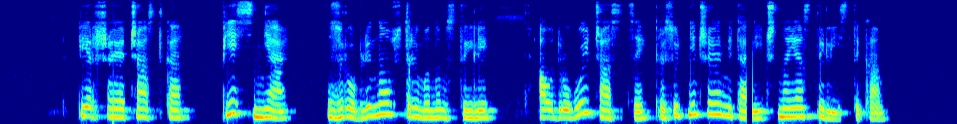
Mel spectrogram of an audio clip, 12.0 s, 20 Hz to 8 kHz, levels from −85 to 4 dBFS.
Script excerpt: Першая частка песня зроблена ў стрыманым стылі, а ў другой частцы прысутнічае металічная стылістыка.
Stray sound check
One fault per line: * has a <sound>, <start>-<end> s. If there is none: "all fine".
* has a dropout, 9.3-9.4 s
